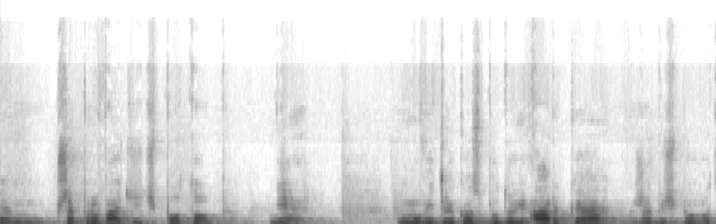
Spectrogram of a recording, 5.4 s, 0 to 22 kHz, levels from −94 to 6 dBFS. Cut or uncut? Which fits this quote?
uncut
